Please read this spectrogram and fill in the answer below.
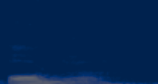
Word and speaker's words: honour: from the same root, in all of which the initial H is silent. Listen. An honour, honourable, honorific, honorary, honorarium, honest, honesty.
